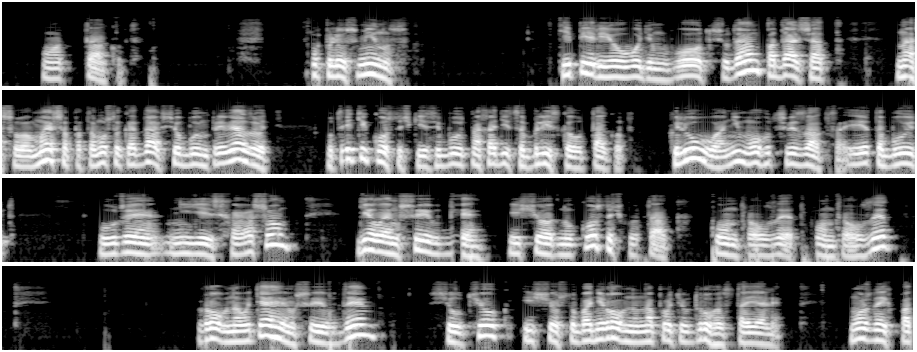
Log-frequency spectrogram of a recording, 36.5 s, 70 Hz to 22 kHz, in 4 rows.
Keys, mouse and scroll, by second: 2.9 KP_3, 5.4-8.4 drag, 13.4-15.2 drag, 17.5-19.7 drag, 24.3 click, 25.7 ctrl+z, 28.6 click, 31.2 click, 31.9-33.4 drag, 34.8-36.4 drag.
